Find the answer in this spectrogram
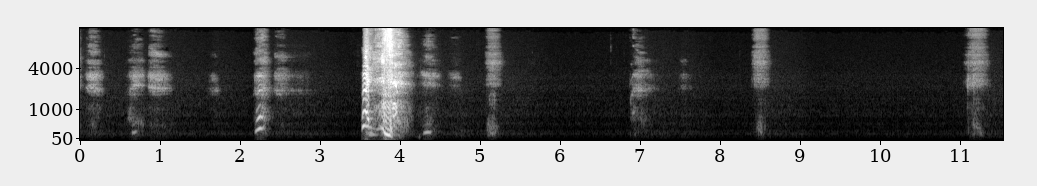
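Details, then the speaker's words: Dust-triggered sneezing fit in an attic: one loud, explosive sneeze among sniffs and snorts with soft vocal sounds while the person tries to hold back and talk. "it's as Dusty as you'd expected addict to be I'm going to I'm G to Snee I'm trying to hold back so I can so I could talk"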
